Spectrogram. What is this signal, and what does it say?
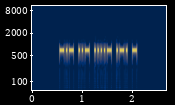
Morse code, heard as a keyed tone, about 34 wpm, 700 Hz. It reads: KU4RT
